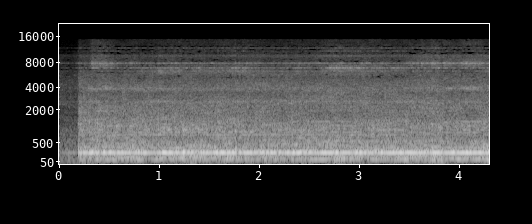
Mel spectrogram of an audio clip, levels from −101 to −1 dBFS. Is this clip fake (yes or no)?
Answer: yes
